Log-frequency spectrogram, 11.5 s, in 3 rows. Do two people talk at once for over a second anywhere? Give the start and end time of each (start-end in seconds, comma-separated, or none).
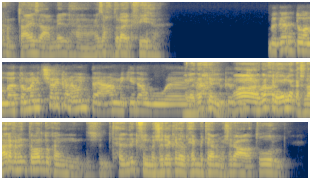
6.1-7.4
